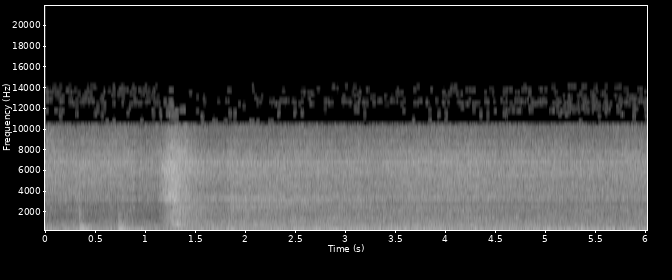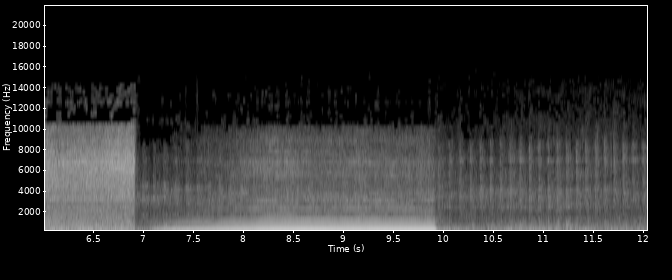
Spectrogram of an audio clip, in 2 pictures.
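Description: BR Standard Class 4 steam locomotive, heard from a 1970 LP recording: a loud, steady rush of steam for about seven seconds. It cuts off abruptly into a single steady steam-whistle blast held for about three seconds, which stops sharply, leaving a fainter hiss.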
